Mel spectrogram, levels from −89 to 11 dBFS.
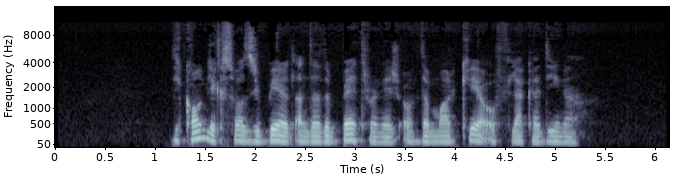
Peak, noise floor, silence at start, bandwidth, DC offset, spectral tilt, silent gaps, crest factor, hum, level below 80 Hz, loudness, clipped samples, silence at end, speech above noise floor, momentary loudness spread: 0 dBFS; -65 dBFS; 1.2 s; 11.5 kHz; under 0.1%; -6.5 dB/octave; none; 20 dB; none; -42 dBFS; -19 LUFS; under 0.1%; 0.9 s; 47 dB; 7 LU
